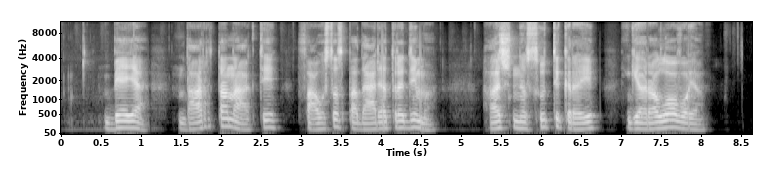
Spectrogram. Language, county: Lithuanian, Utena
